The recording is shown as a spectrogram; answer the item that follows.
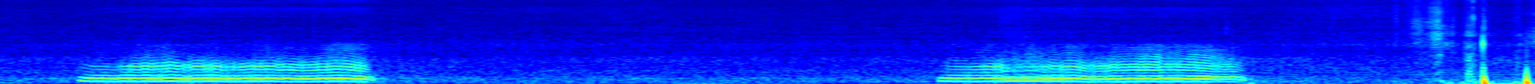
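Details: Sleeping dog, worn out and oblivious to the camera, snoring in two long, humming, slightly wavering breaths about six seconds apart, with soft room noise between and a few clicks at the end.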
